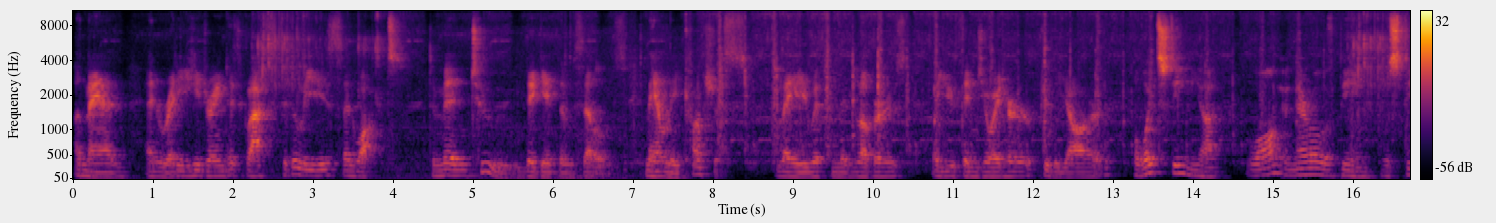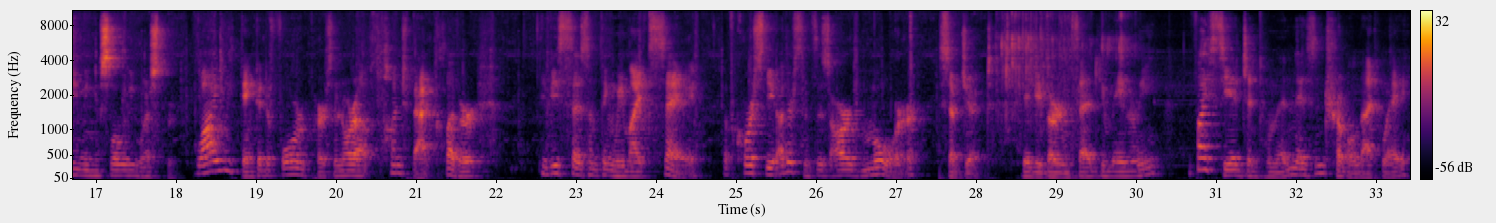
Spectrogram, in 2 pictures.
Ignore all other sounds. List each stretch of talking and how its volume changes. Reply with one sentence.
You can hear the talking from 0.0 to 33.3 s, at a steady volume.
